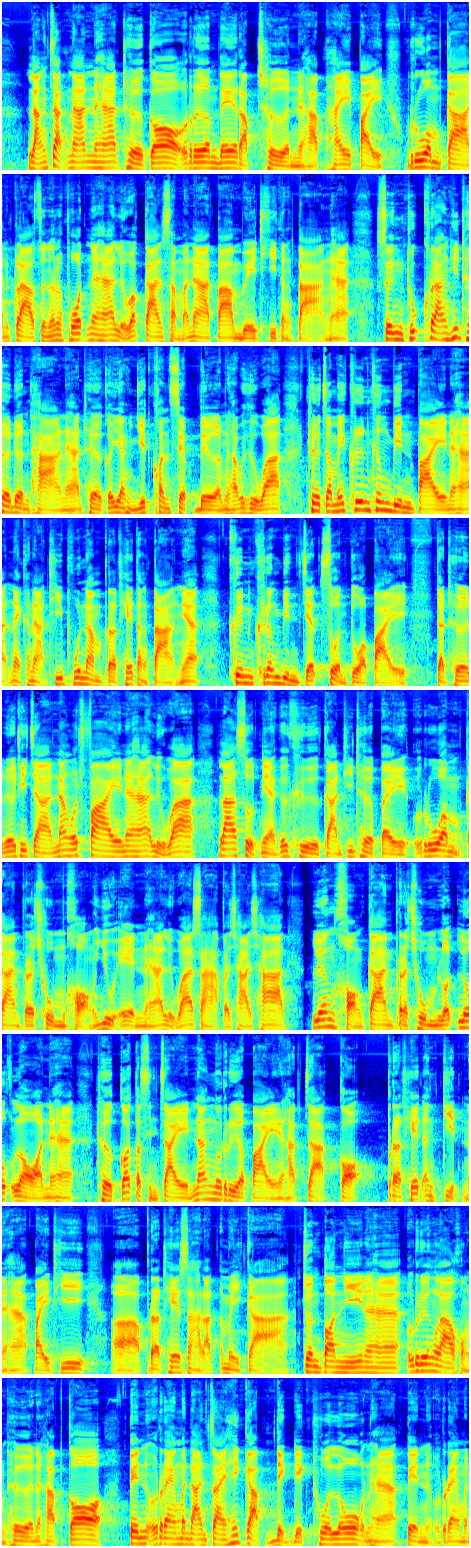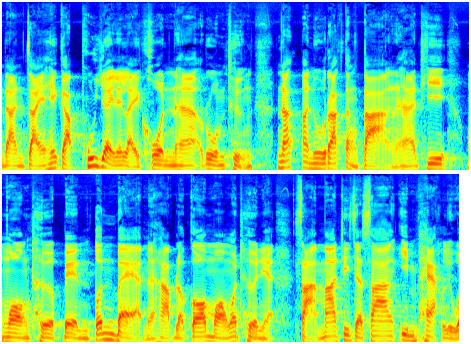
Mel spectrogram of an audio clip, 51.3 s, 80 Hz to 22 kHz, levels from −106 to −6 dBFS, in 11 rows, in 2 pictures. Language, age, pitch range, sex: Thai, 20-39, 105-135 Hz, male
